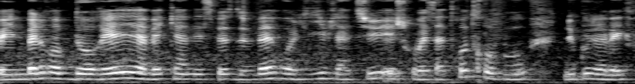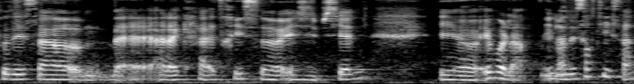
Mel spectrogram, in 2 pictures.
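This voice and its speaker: A fairly quick delivery from a woman with a fairly low voice. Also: ordinary pitch variation. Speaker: belly dancer and vlogger. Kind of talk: casual vlog to camera. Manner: fast; hesitant, many fillers.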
